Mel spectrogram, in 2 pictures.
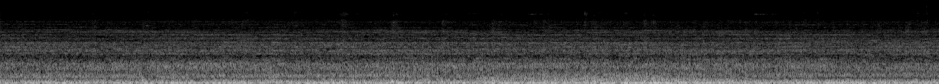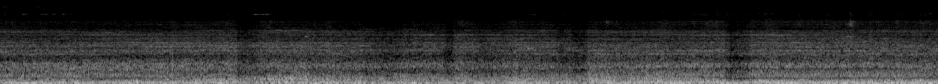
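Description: Herzog ballast hopper cars of a CSX freight train rolling past: a steady low rumble of steel wheels on the rails.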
